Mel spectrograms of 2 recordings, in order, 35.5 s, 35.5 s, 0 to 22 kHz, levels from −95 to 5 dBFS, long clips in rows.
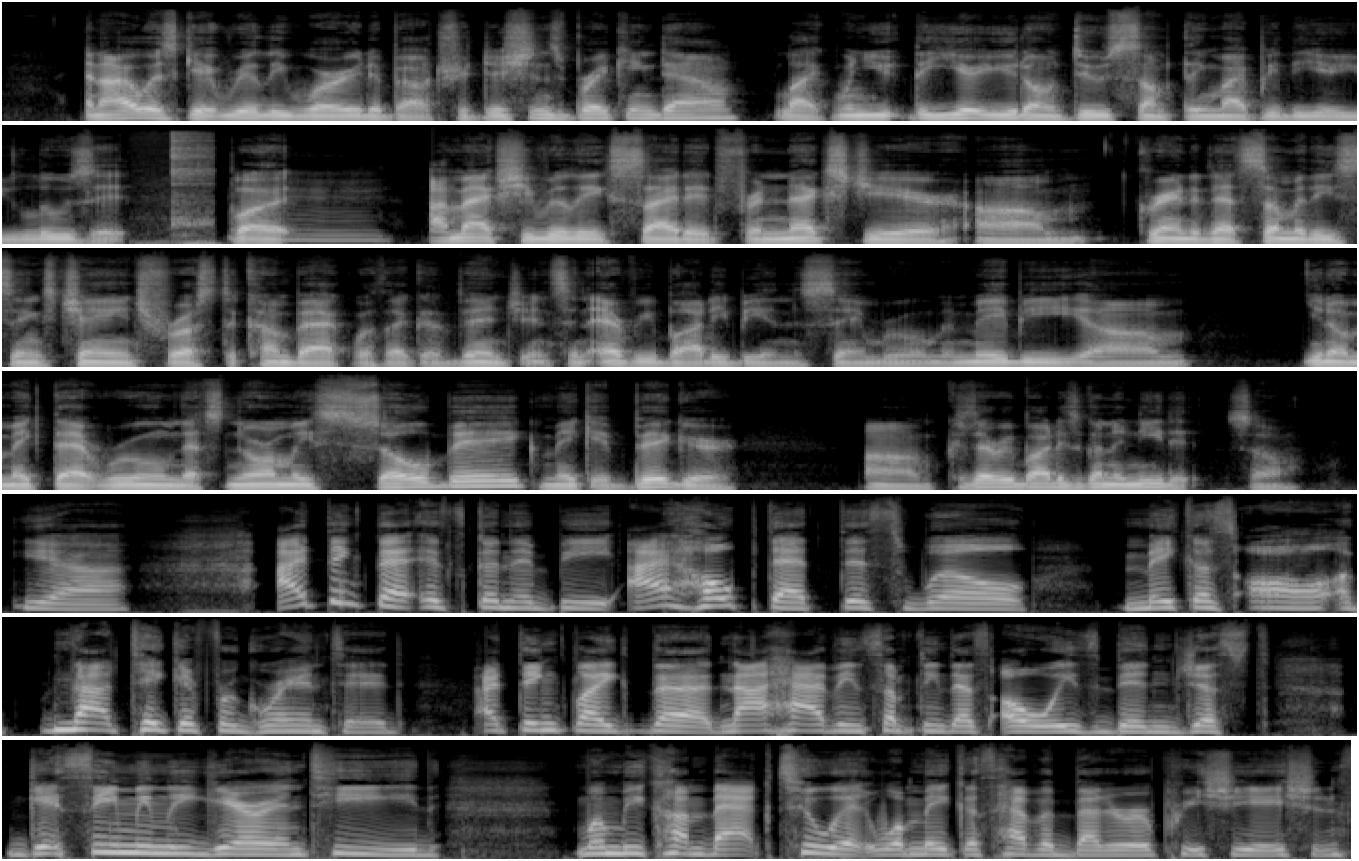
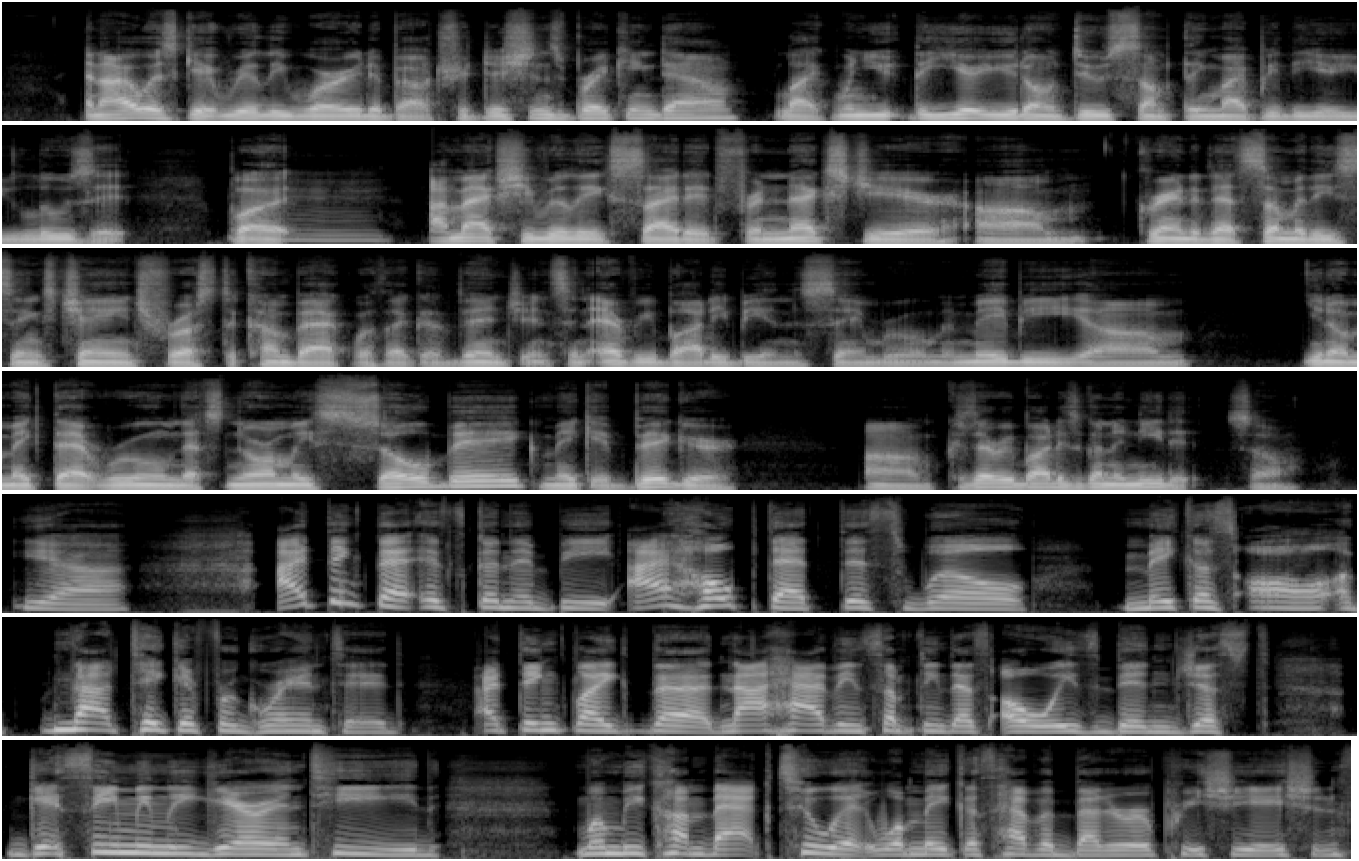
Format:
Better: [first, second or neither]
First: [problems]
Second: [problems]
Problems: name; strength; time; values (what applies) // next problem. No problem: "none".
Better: second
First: keyboard typing; faint; at 5.5 s; peak 10 dB below the speech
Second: none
